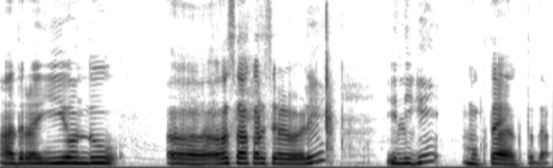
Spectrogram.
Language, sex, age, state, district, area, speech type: Kannada, female, 18-30, Karnataka, Bidar, rural, spontaneous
